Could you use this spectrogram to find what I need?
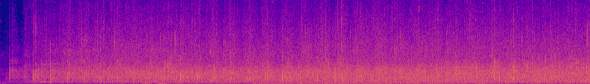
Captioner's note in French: Applaudissements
